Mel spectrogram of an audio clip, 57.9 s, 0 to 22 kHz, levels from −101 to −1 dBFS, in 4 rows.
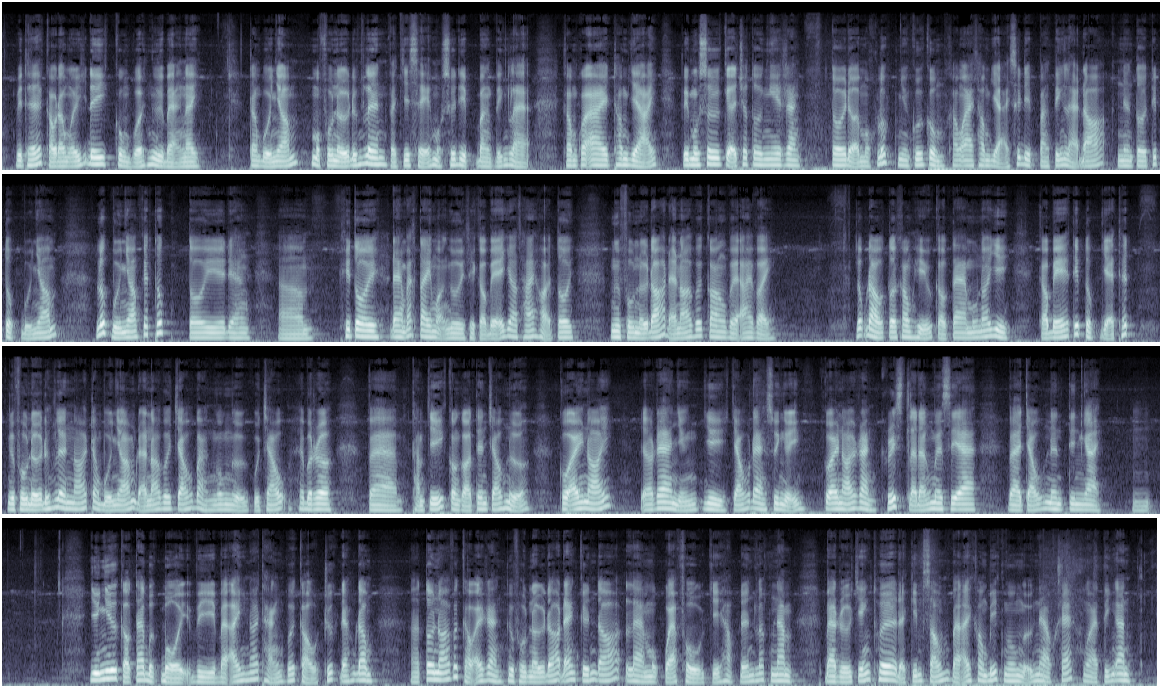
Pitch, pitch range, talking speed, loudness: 125 Hz, 110-140 Hz, 230 wpm, -18 LUFS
